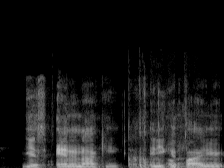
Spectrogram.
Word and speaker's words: Anunnaki: So, one one subject that came up was I guess it's the Anaki. Is that is that how did I pronounce it wrong? Yes. Anunnaki.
